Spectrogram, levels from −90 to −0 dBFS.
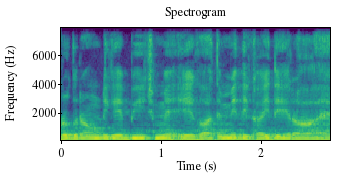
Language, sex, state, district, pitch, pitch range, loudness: Hindi, male, Uttar Pradesh, Shamli, 135 Hz, 130-140 Hz, -14 LUFS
